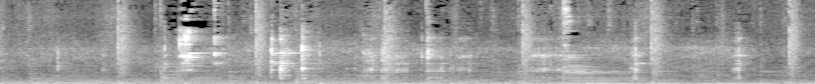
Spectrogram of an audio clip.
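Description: Ordinary unbranded aviation snips cutting galvanised sheet-steel channel, giving irregular sharp metallic clicks and crunches as the blades bite. The snips cut stiffly and slowly into the metal. Background music plays throughout.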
